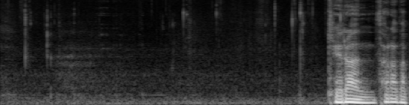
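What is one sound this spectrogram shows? Soft bread squishes as hands tear it.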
